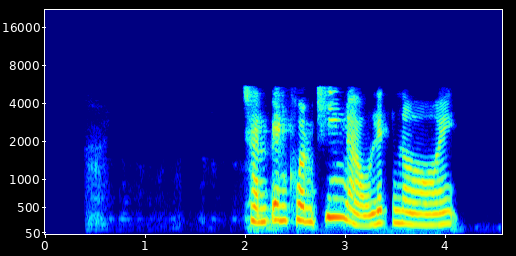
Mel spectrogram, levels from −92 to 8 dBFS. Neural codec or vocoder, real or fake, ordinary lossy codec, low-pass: codec, 32 kHz, 1.9 kbps, SNAC; fake; MP3, 48 kbps; 5.4 kHz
